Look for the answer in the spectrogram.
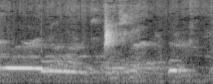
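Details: Kuk geruk call of a nodding spotted dove in Java, played to lure other spotted doves; it opens with a steady held coo that drops lower and fades, followed by one short note.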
